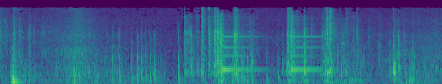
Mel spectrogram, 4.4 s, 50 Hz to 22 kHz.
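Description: A few handling clicks, then the dashboard warning chime of a 2010 Ford Explorer sounding twice, a short steady electronic tone each time, as the ignition is switched on and the gauge cluster lights up.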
